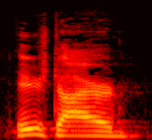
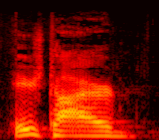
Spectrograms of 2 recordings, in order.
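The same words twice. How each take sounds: The two takes are said the same way.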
